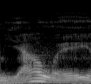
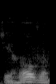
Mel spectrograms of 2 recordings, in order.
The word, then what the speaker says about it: Yahweh: I was mentioning that his name Yahweh in the original, which is also sometimes pronounced Jehovah by others, but that's not as accurate, means the ultimate reality, the I am that I am, separate and above and beyond creation.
